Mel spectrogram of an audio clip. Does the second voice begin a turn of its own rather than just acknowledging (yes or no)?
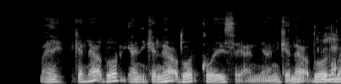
yes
